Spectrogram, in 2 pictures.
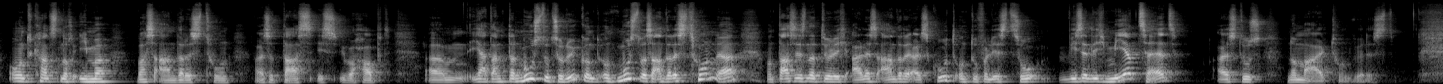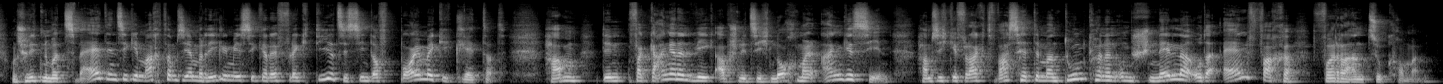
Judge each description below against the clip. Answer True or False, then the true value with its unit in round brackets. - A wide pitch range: True (5.9 semitones)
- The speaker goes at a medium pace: True (175 wpm)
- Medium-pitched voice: True (145 Hz)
